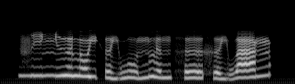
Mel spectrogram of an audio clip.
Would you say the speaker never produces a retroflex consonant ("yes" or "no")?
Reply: yes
